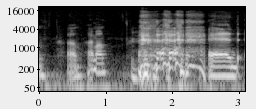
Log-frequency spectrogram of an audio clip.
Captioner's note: laughs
